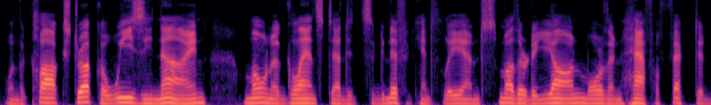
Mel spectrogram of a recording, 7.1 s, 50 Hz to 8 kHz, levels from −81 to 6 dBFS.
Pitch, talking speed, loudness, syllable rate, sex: 115 Hz, 170 wpm, -21 LUFS, 4.7 syllables/s, male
